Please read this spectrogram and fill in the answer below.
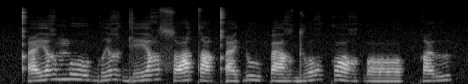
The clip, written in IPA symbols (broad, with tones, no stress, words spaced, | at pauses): qʼeː˩˥ʁmoː˥˨ɡʷi˩˥ʁɡeː˩˥ʁ sˤo˩˥ tˤo˨qʼe˨ɗu˥˨ɓa˨ʁ du˩˥ʁkɔ˥˨ʁɠɔ˨ | qɯ˩˥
